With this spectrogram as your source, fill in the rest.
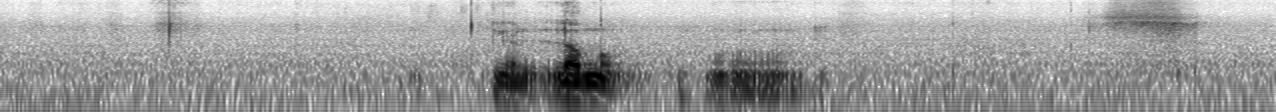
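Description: A board eraser rubs against a chalkboard.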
